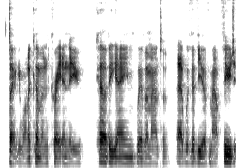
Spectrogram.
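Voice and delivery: normal talking voice

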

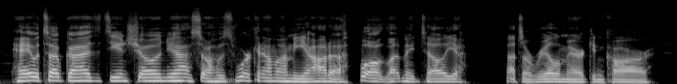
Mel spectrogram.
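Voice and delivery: teasing, joking put-on voice. Doing an impression of Ian for the interviewer: Ian impression. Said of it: "Go ahead and do your Ian impression".

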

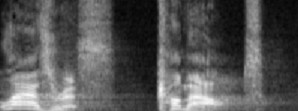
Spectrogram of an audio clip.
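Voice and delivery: authoritative, commanding call with swooping pitch. Retelling how he called lazarus out of the grave, retelling a loud call. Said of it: "said in a loud voice".

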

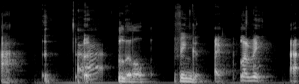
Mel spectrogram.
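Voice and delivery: fumbling, word-hunting stumble. Teasing a co-host about the episode number mix-up: imitating Jason fumbling for words. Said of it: "And Jason's just going".

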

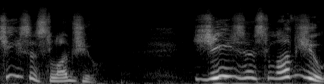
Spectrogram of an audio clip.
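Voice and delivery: acted fervent, drawn-out declaration. Retelling a stranger pointing from a car: imitating passionate speech. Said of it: "He said it with such passion".

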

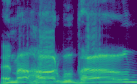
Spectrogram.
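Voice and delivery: rough, slow, drawn-out swooping voice. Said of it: "That's a little [name]".

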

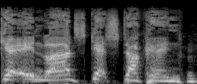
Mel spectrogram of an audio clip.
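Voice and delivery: very high-pitched, creaky, rough orc voice. Praising a voice actor's work, the speaker mimics the orcs: orc voice. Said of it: "orcs are hilarious to voice anyway".

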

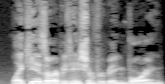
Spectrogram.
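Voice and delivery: ordinary delivery

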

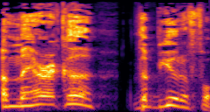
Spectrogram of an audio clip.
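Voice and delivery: bad put-on voice, very high and creaky. Joking about a charismatic, unattractive candidate: bad Bernie Sanders impression. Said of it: "I gotta work on my Sanders".

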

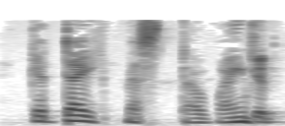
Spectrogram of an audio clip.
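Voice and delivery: put-on Australian accent. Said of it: "They're Australian".

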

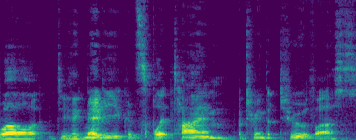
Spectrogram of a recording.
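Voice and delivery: ordinary talk, nothing marked

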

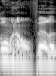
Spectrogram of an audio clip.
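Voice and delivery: very loud, booming and cheerful. Doing an impression on request of a caller to the show: Sean impression. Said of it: "Give me that Sean impression".

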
